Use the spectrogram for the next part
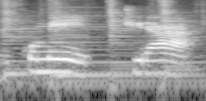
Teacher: A eliminação do R no infinitivo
